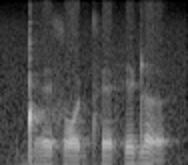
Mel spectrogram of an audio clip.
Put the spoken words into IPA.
ɡ͡ǃ ɛː s ɔː ɖ tʰ ɛ h eː ɖ ɐː

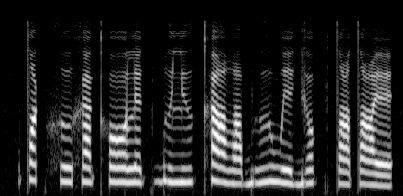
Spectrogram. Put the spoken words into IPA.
tˤ u k x ɤ x a kʰ ɔ l ɛ k ɓ ɯ lʲ ɯ kʰ a ðˤ ɛ bʱ ɯ w e ɡʲ ɔ k tˤ ɤ tˤ ɛ

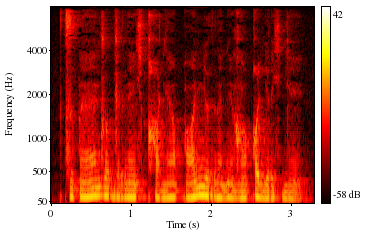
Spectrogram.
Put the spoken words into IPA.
t͡s ɯ p ɛ̃ː ɡ l o ɡ ɛ r ẽ ç qʰ ɛ ɡ ɛ̃ː q ã ɲ ɯ r ɛ̃ ɗ ĩ ʁ õ q o ʎ e ɾ ɛ ç ɡ ẽ

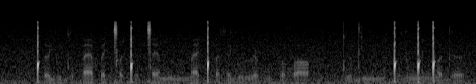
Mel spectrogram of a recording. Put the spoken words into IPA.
ǃʼ ə j u d ʊ f æ p ɛ ǀ ʌ ɡ͡ǃ ə˞ ǀ ɛ m i mː æ ǃʰ ʌ z ə j u lː ə˞ v u v ə ʁʷ ɑ | tʷ ʌ d i mː ʌ ɡ͡ǃ ə j ʊ ŋ͡ǃ ɛ ŋ͡ǃ ʌ d ə

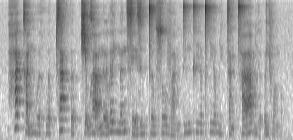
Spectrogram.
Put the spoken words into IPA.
h a˦˥ k̚ x a̰˧˨ j ŋ u˨˩ ə̯ h w ə˨˩ p̚ s a˦˥ k̚ ʔ ə˨˩ p̚ t͡ɕ ɛ̰˧˨ w ɣ a̰ː˧˨ n ə̰ː˧˨ l ə˧ j n ə˨˦ n s e˧˩ z ɨ˨˩ t̪ ə˧ w s o˧ v a˨˩ ŋ t̪ i˨˦ ŋ t̪ʰ i˧ ə̯ t̪ʰ i˧ ə̯ ɓ i˨˩ t̚ s a̰˧˨ ŋ t̪ʰ a̰ː˧˥ ɓ i˧˩ ə̯ ʔ ə̰˧˥ j v ɔ̰˧˨ n ʔ

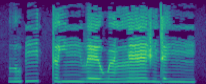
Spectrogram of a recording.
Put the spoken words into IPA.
ð u ʔ ĩː tː ə j ĩː β ɛː w ə̃ lː ɛ̃ː ʒ ĩ d ɛ ɣ ĩː

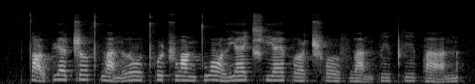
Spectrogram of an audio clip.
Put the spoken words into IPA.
t̪ ɑ̰˨˩ ʊ̯ p ɥ ɛ˥˩ ʈ͡ʂ ɤ˥ t̪ʰ w a̰˨˩ n l o˥˧ ʊ̯ t̪ʰ u˥˧ ʈ͡ʂ w ɑ˥˧ ŋ t̪ w ɔ˥˩ l j ɛ˥ t͡ɕʰ j ɛ˥ p ɤ˥˧ ʈ͡ʂʰ o˥˩ ʊ̯ f w a̰˨˩ n p i˥˩ pʰ i˥ p a̰˨˩˦ n

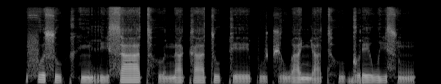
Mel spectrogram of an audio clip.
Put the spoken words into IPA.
f ʊ˦ s u˨ kʰ ĩ˨ r i˨ s aː˦ tʰ ʊ˨ n a˦ k a˦ t u˦ k eː˨ p u˨ t͡ʃ ʊ˨ w a˦ ɲ a˨ tʰ u˨ ɡ ʊ˦ ɾ e˦ w i˦ s ũ˨

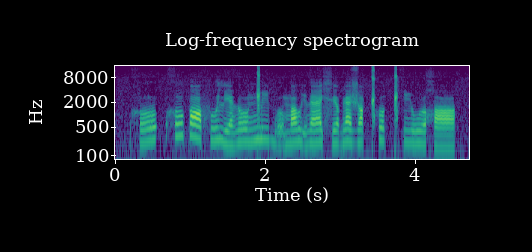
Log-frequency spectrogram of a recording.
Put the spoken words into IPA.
h o˨˥ | h oː˥ p ɒː˥˨ f u˨˥ lʲ æ˩ ð oː˧ ŋ͡ǁ iː˥ b o̰˩˧˩ m ɒ˨˥ β ḭ˩ ð æː˨˥ xʲ ɒ˩˧˩ ɡ æ˥˨ ʒ ɒ˧ ǁʰ o˥˨ ǁʰ iː˧ w uː˧ χ ɒː˩

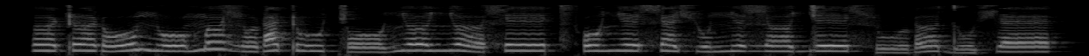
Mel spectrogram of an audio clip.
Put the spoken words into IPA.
əː˧ ʈ əː˧ ɽ oː˨˦ ɲ oː˧ m əː˦ ɮ o˨ ɽ a˦ ʈ uː˧ c oː˨ ʎ əː˦ ʎ əː˦˨ ɬ eː˦ t͡sʼ o˦ ʎ e˦ ɬ ɛ˦ ç u˧ ɲ ɪ˦ ɮ əː˦ ɟ eː˦ ɬ uː˨ ɽ əː˦ d u˨ ç ɛː˦

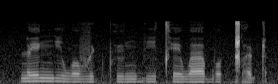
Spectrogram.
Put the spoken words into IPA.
ɳ e ŋ i w o v i ʈ pʰ ɨ ŋ b i tʰ e w ɐ b o ɡ͡ǁ ɐ ʈ

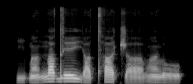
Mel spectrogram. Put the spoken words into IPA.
i˨ ɓ ã˨ n a˦ d eː˦ j a˨ tʰ a˦ t͡ʃ aː˨ β ã˦ l o˦

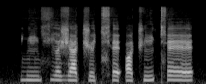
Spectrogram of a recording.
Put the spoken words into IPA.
ʎ ĩ ʎ ç ɨ ɐ̯ ʒ a t͡ʃ ə˞ t͡ɕʰ ɛ ʔ ɒ t͡ʃ ĩ cʰ ɛ

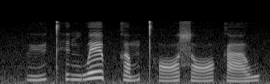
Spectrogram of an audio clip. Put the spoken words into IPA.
p yː˨˥ t̪ʰ ɪ˧ ŋ w ɛː˥ p̚ k ɐ˨˥ m t̪ʰ ɔː˨˥ s ɔː˨˥ k aː˨˥ w

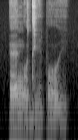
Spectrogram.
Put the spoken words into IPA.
ɛ ŋ o d i p o i̯

